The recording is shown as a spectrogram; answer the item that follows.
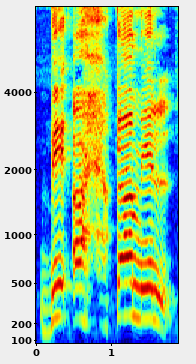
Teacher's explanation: हमज़ा को हा साकिन के साथ मिलाकर पढ़ेंगे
